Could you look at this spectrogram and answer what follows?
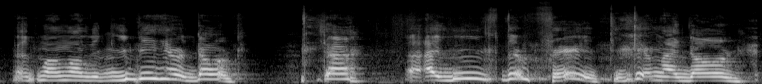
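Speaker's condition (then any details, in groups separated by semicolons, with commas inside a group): Cerebral palsy; neck surgery went badly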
